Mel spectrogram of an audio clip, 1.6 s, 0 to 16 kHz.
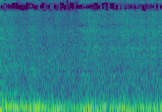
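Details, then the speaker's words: Dodge Dart V8 after swapping a gummed-up Edelbrock carburetor for a 4150 double-pumper carb: fires right up, deep steady even rumble with no misses or hunting; normal, happier idle. "Fires right up. Listen to this thing. Idle so much happier. Hell, it sounds way snappier, too."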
